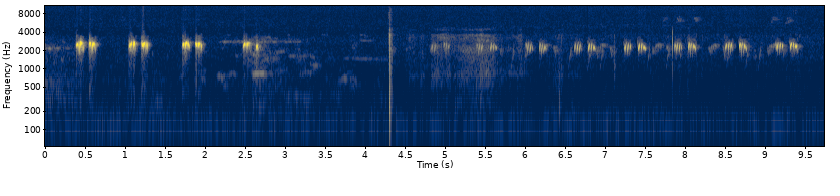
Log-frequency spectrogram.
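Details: A captive female common quail, possibly in Pakistan, gives high, clipped double 'quip-quip' notes about every half second: four loud pairs, then a softer run, with a single sharp click midway.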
